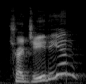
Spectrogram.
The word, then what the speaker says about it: tragedian: i i gotta know hey hey google how do you say that say it louder tragedian not well not what i would have pegged it as okay really yes i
